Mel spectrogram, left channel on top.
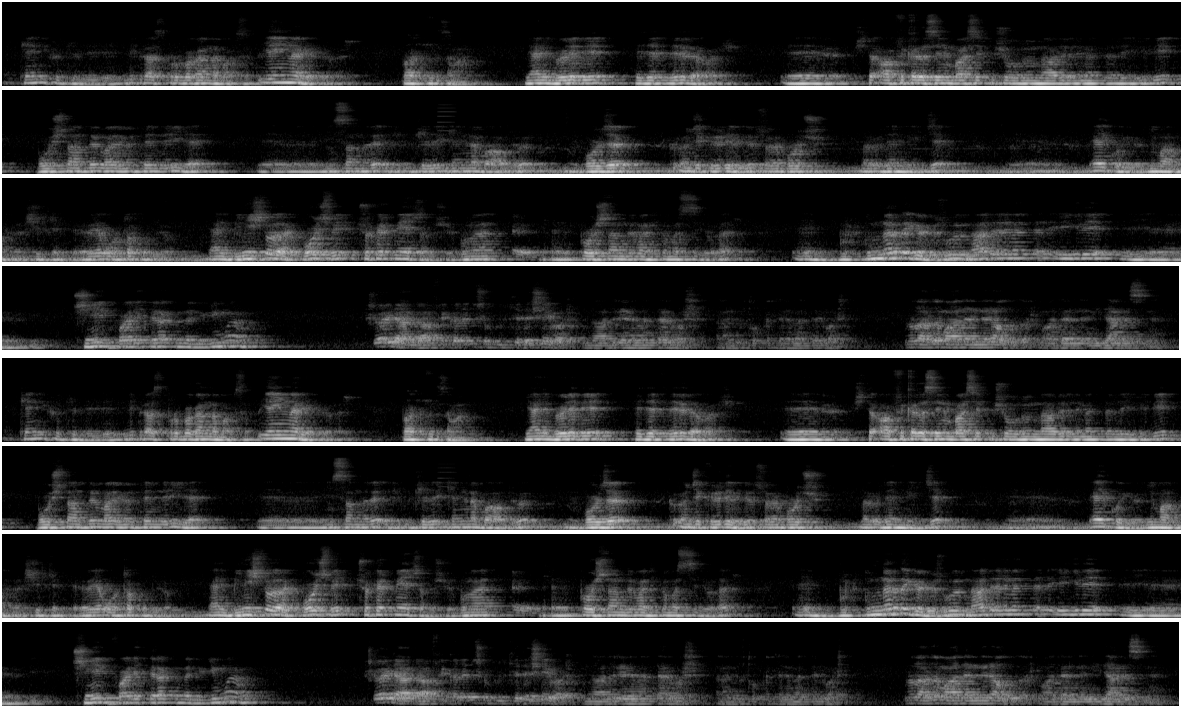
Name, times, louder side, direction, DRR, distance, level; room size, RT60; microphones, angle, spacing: voice 1, 0.2-3.5 4.0-4.7 5.2-6.1 6.3-7.3 7.8-11.7 12.1-13.8 14.3-18.1 18.5-20.0 20.4-21.2 21.8-25.3 25.6-28.5 29.1-30.9 31.5-35.7 36.1-37.9, right 1 dB, 70° right, 2 dB, 0.9 m, -24 dB
voice 2, 4.0-4.3 8.2-8.4 28.7-28.9 39.0-43.8 44.4-47.0, right 1 dB, 85° right, -2 dB, 2.8 m, -34 dB
sound 1, 15.0-26.2, left 1 dB, 15° left, 0.3 m, -37 dB
9.5 x 5.3 x 4.3 m, 0.73 s
head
